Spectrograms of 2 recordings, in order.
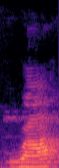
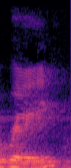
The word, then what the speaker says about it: Ra: Ra, pronounced as Ra or Re.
